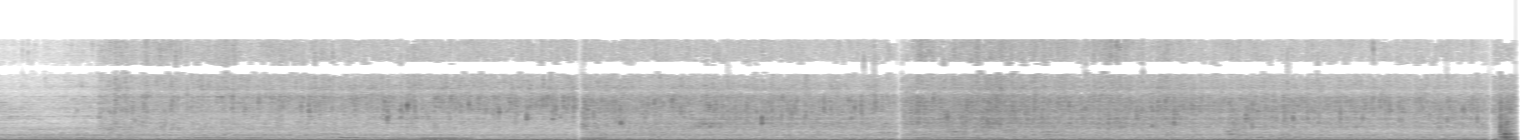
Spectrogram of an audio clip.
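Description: Marinated chicken drumsticks sizzling as they shallow-fry in hot oil in a wide black kadai, more pieces being laid in during the frying; the sizzle picks up about a second in. A low steady hum runs underneath.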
